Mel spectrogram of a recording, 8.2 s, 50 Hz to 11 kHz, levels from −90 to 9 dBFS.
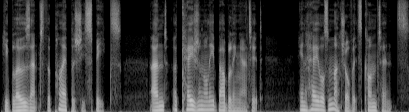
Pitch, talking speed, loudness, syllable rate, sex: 105 Hz, 130 wpm, -22 LUFS, 3.9 syllables/s, male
